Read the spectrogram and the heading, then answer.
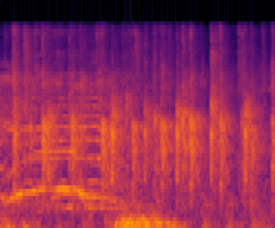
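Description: A crowd claps steadily in a dense, continuous wash of applause, with a rising whoop or cheer near the start and some voices mixed in.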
